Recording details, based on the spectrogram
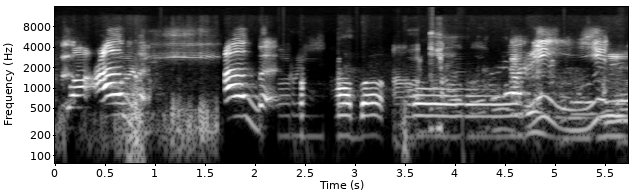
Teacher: pastikan adanya lantunan pada huruf ba.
